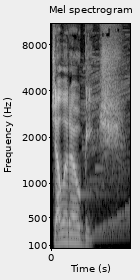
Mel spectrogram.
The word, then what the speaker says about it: Gelato Beach: thanks bro Bridge oh hey oh hey it's pronounced gelato Beach all right dude Bud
